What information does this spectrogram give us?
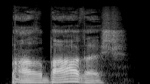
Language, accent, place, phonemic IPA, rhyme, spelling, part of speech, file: German, Germany, Berlin, /baʁˈbaːʁɪʃ/, -aːʁɪʃ, barbarisch, adjective, De-barbarisch.ogg
- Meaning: barbaric, barbarian, barbarous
